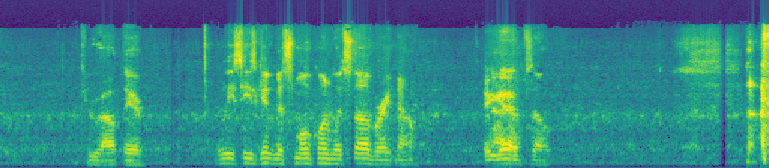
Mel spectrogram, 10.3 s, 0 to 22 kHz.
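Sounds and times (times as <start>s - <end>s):
speech: 1.1s - 2.0s, 2.9s - 5.6s, 6.4s - 7.4s
soft breathy noise: 8.9s - 9.9s
person coughing into the microphone: 9.9s - 10.2s.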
